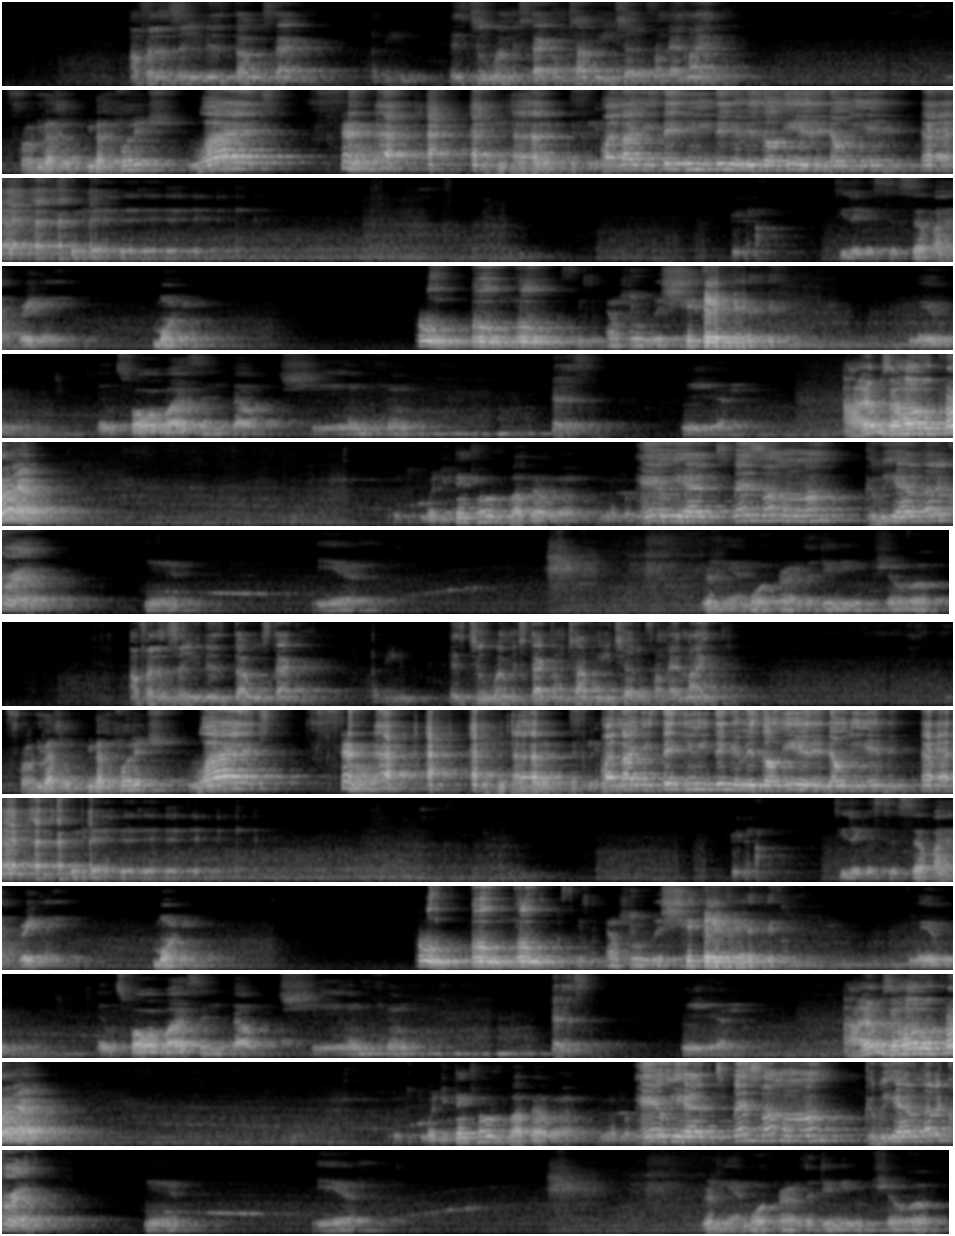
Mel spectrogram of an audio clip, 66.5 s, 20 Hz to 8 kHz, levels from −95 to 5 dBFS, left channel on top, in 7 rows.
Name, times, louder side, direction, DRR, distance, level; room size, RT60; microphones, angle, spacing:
voice 1, 1.3-3.1 4.5-7.1 9.7-10.0 11.4-12.2 12.9-13.4 13.7-13.9 14.2-14.9 15.5-19.7 32.7-33.0 33.2-33.9 34.3-34.5 43.5-43.8 53.9-55.8 56.2-57.4, right 3 dB, 60° right, 4 dB, 1.6 m, -31 dB
voice 2, 9.8-11.1 13.0-13.3 14.3-15.0 15.4-15.5 19.7-23.1 27.3-29.1 30.0-30.4 34.3-36.4 37.6-38.2 38.7-43.3 44.8-46.2 51.4-54.2 58.5-58.9 59.1-59.6 60.2-60.7 61.5-61.8 64.1-66.3, right 2 dB, 25° right, 3 dB, 0.7 m, -38 dB
voice 3, 35.5-36.0 46.4-47.9 62.5-62.7, left 2 dB, 35° left, 5 dB, 1.3 m, -26 dB
10.5 x 9.5 x 5.8 m, 1.2 s
head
